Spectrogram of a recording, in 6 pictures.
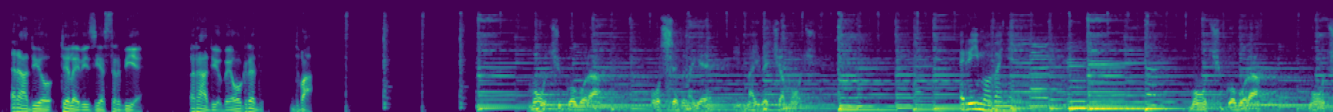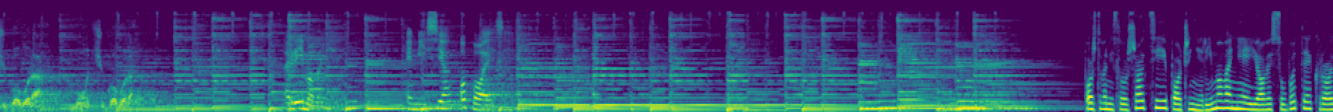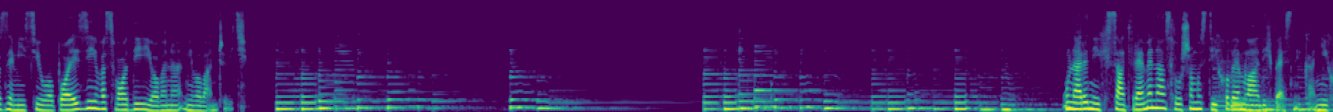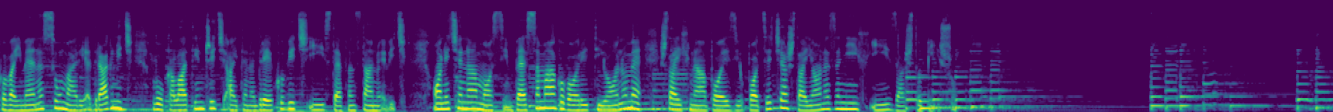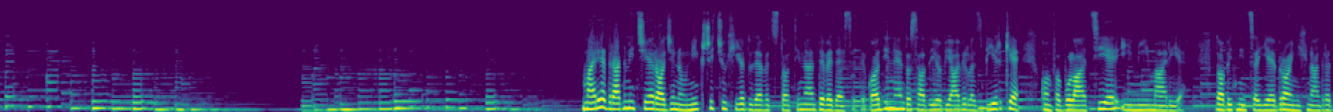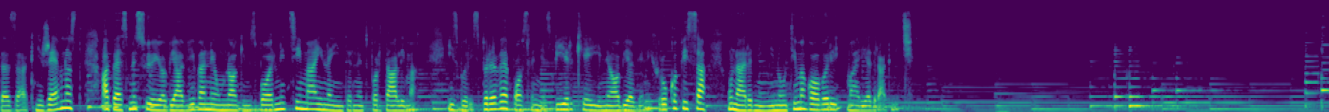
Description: Они ће нам говорити стихове и поделити са нама своје мисли о поезији и смислу стварања.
